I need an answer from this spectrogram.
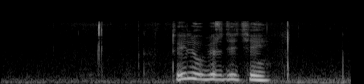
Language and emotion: Russian, neutral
